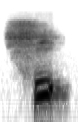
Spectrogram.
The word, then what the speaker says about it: し: はい。ちょっと違うですよ。Chi es uno, mientras que shi es otro. ¿Sí se escucha la diferencia? Bueno, pues lo voy a pronunciar nuevamente.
